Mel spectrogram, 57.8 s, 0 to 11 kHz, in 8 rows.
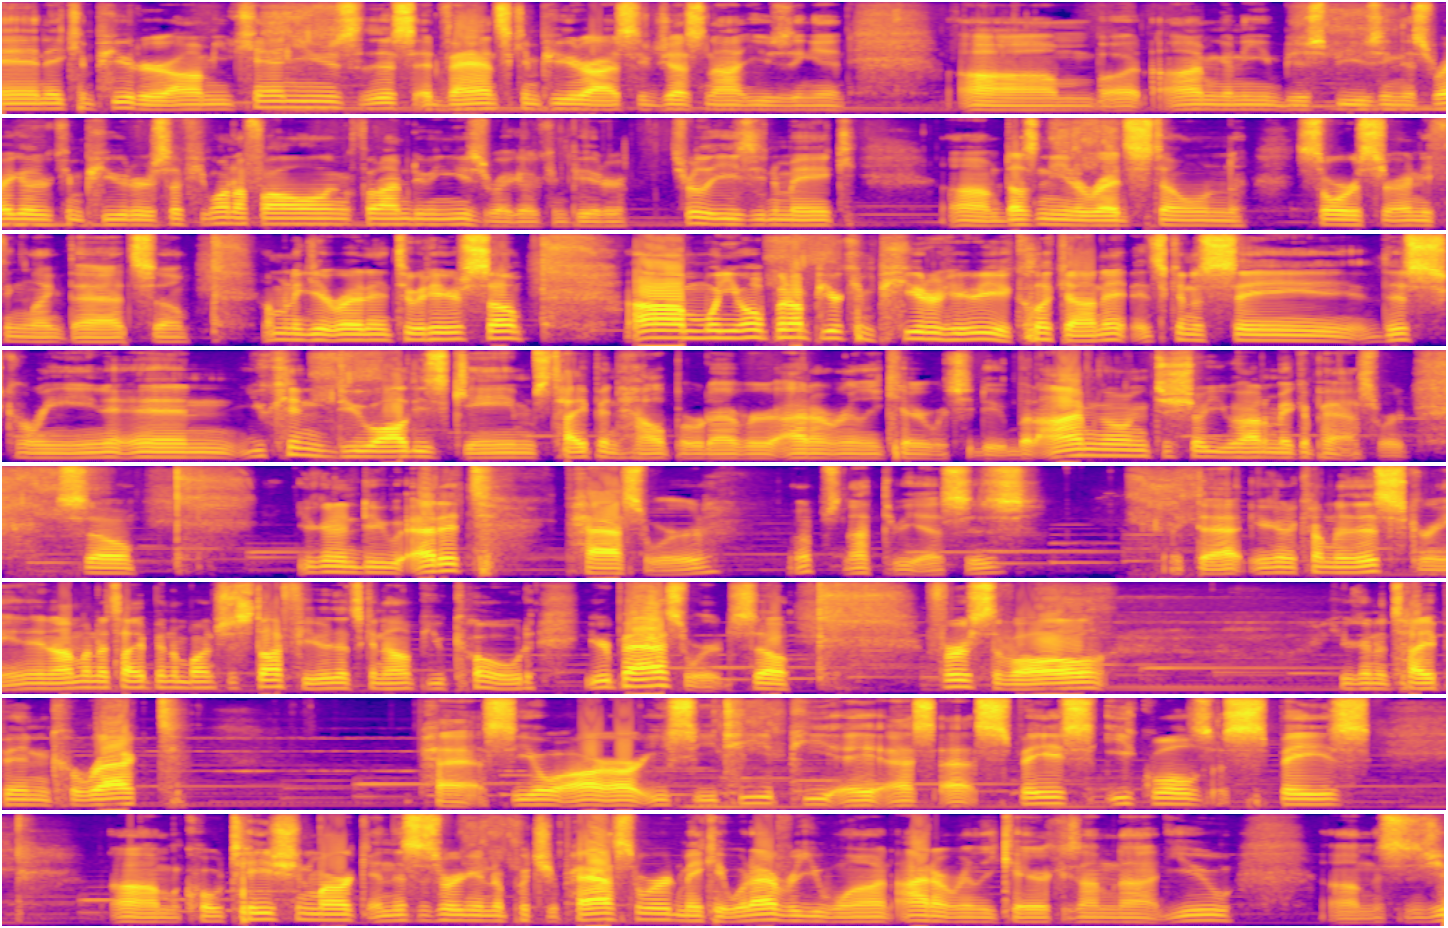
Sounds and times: Speech: 0.0s - 29.6s, 30.4s - 41.7s, 42.8s - 44.2s, 45.4s - 50.2s, 51.0s - 57.7s.

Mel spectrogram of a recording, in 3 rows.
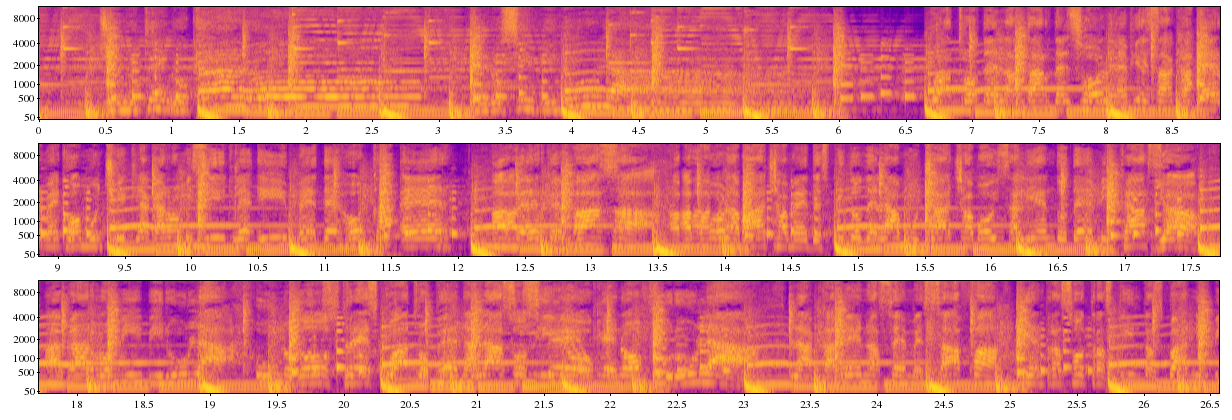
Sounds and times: Music: 0.0s - 26.5s.

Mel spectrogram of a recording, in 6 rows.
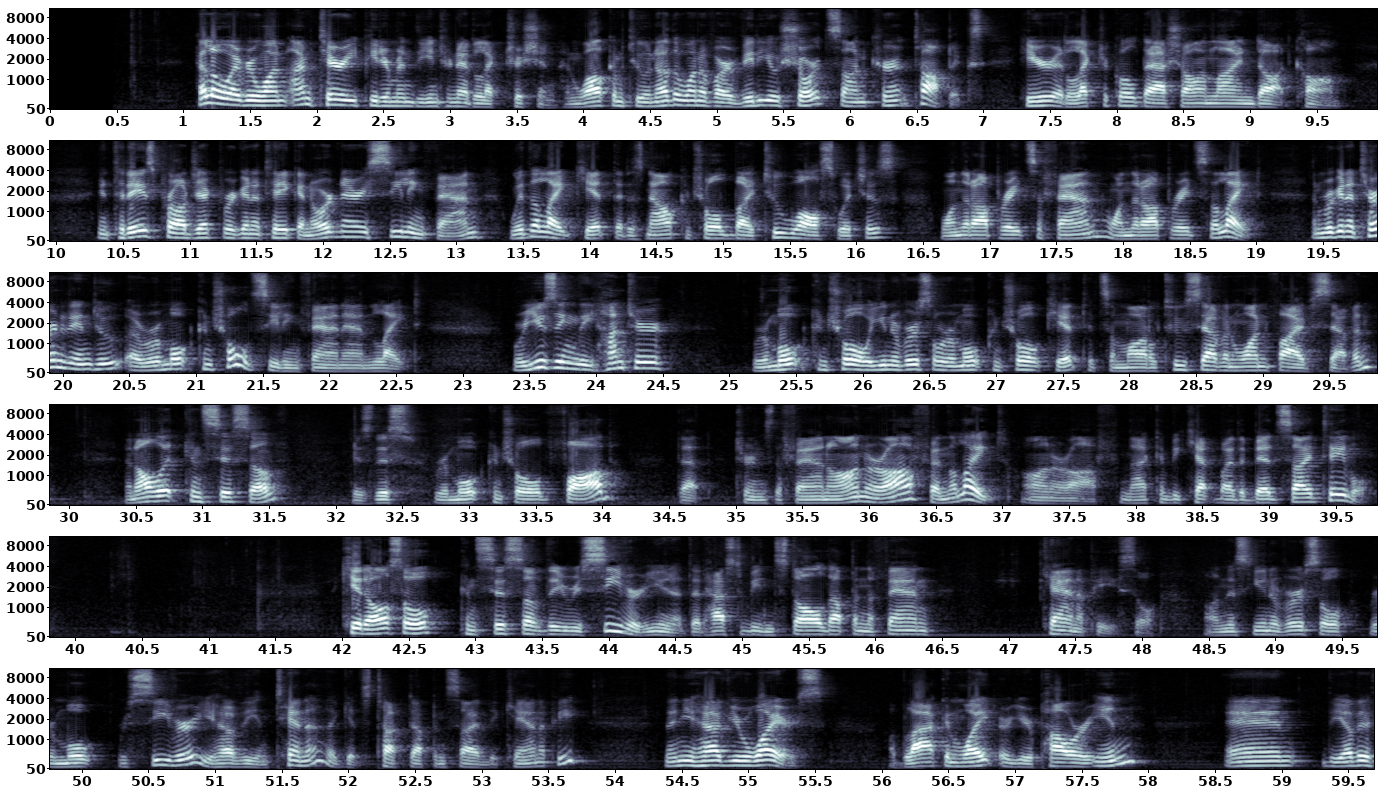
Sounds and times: Speech: 1.1s - 22.8s, 23.4s - 24.6s, 25.2s - 39.9s, 42.0s - 46.5s, 47.2s - 53.8s, 54.4s - 58.0s, 58.6s - 59.6s.

